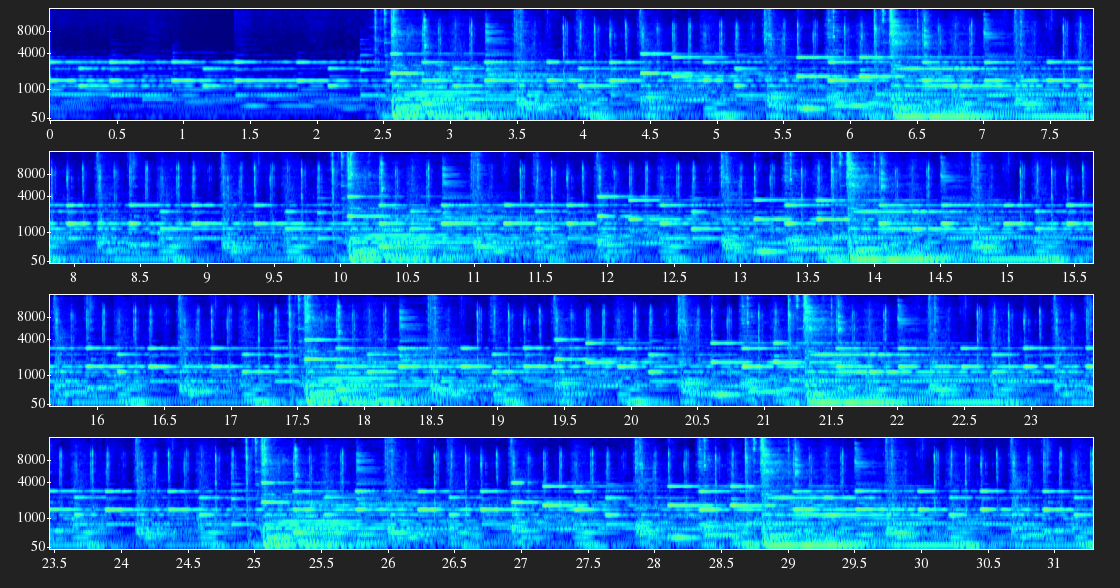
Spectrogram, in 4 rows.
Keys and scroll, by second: 14.2 Caps_Lock, 15.2-20.5 typing, 21.5-22.7 typing.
